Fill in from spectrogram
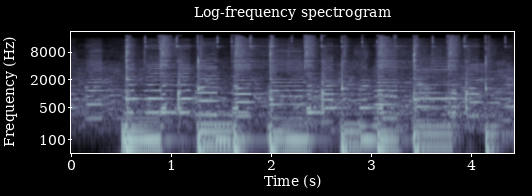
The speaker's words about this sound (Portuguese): Instrumentos tocando um forró.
